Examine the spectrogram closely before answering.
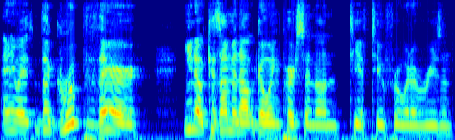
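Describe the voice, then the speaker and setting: A man's voice: fairly high pitch, very animated, moderate pace. A young man hosting a casual chat with friends, telling a long story in a rambling way with many fillers and frequent laughs. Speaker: podcast host.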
